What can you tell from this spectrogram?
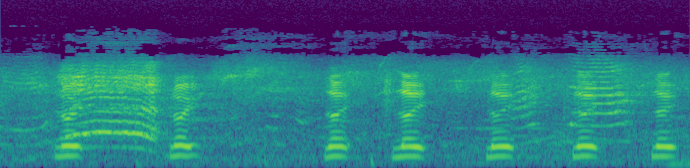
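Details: A goat at a children's zoo in Chiji Kōzan Park, Saitama, Japan, bleats in short, wavering, strikingly human-like cries repeated about every half second.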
